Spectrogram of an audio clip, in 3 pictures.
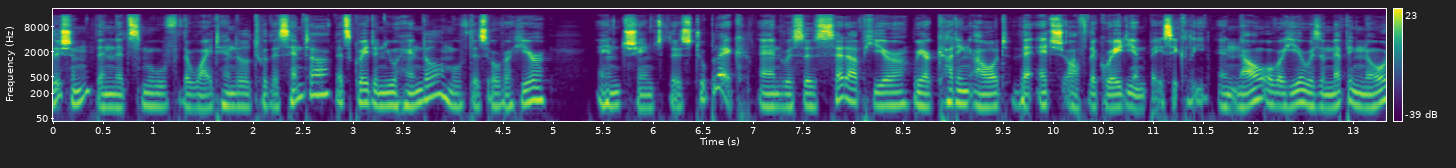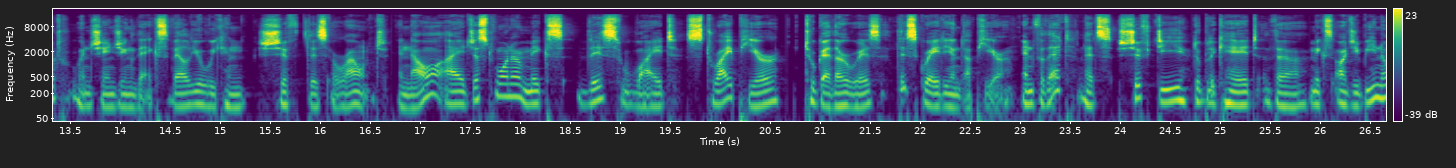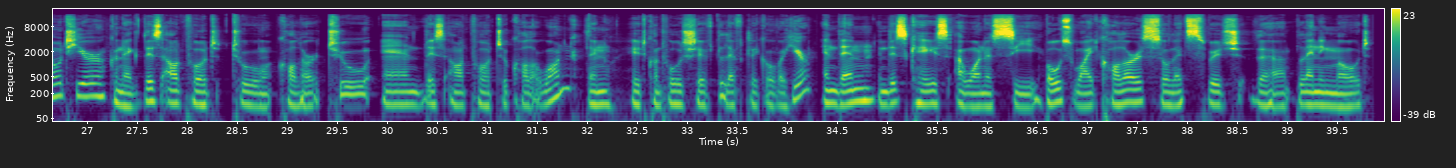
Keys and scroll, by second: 24.1 shift+d.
